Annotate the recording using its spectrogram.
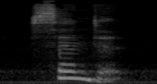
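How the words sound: The two words are linked smoothly together.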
